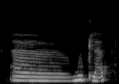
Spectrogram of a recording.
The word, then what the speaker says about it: Wooclap: Et je vous invite à taper dans votre moteur de recherche WooClap. Donc comme ça se prononce, WOOCLAP.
